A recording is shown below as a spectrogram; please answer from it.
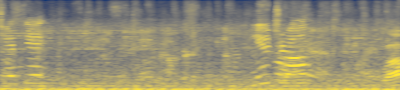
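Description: Brief bursts of people's voices over a steady low rumble.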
